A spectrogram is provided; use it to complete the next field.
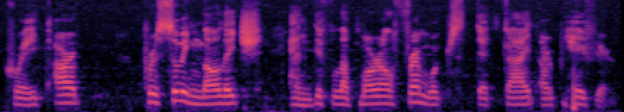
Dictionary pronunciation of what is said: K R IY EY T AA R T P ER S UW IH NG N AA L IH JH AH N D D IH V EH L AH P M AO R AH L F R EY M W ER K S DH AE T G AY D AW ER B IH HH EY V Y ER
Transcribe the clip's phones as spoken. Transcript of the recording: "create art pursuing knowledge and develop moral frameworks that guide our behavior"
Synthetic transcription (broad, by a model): K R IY EY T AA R P ER S UW IH NG N AA L IH JH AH N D D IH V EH L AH P M AO R AH L F R EY M W ER K S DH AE T G AY D AW ER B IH HH EY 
